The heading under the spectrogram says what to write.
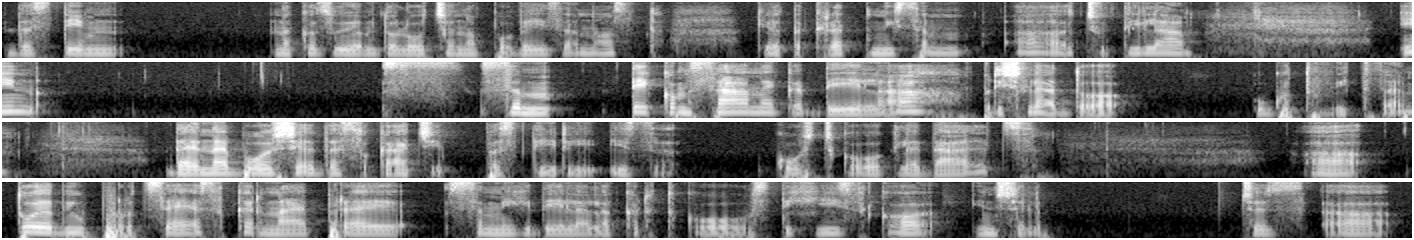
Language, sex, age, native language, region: Slovenian, female, 50-59, Slovenian, Gorenjska region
